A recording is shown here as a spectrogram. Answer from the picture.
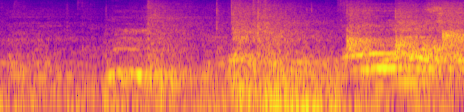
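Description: Several dull thuds of boxing gloves landing as punches are exchanged in the ring, with short indistinct shouts of voices among them.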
